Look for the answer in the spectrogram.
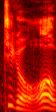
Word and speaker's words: Tigor: Tigor, we guess you should pronounce it and just ignore the spelling.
